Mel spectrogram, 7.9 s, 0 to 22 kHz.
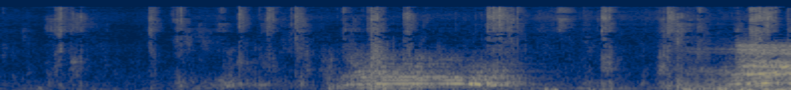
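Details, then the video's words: Grazing cows on a breeding farm, let out in the morning and making noise over fresh grass: a moderate, wavering moo from about 3.3 to 5 seconds, a brighter call rising at the close, over intermittent clatter and handling noises. "Cows Grazing | Cow mooing | Cow sound"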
